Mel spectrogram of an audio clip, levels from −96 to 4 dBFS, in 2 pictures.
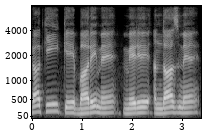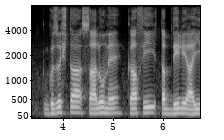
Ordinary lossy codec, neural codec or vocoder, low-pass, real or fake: none; codec, 16 kHz, 4 kbps, X-Codec, HuBERT features, trained on LibriSpeech; none; fake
